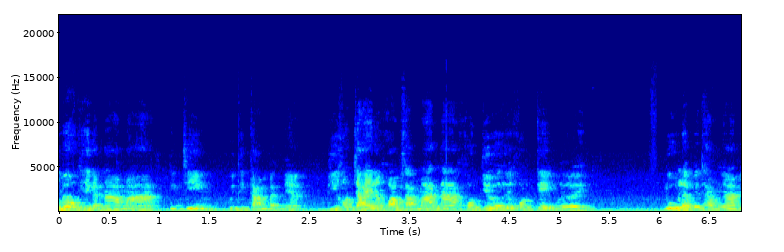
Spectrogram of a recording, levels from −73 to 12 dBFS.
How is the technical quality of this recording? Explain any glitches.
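There are two small glitches in this speech. At 1.80 s and again at 3.87 s you get a quick jump where the sound skips forward, most likely a dropped buffer (overrun): the samples weren't read in time, so a millisecond or two, then a few milliseconds, went missing and the edges butted together.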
